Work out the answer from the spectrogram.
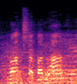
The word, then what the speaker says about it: Raksha Bandhan: I thought that, sorry if my pronunciation is wrong, Raksha Bandhan?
